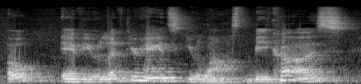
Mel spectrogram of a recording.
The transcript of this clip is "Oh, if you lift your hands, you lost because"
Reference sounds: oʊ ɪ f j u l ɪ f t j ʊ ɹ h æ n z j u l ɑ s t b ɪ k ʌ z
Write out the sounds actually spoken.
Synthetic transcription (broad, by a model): oʊ ɪ f j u l ɪ f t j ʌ ɹ h æ n z j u l ɑ s t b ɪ k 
